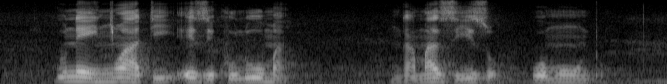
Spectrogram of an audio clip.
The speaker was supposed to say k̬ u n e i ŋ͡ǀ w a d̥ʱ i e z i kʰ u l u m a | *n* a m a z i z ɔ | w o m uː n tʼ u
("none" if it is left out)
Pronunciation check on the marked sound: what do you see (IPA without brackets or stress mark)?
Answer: ŋ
